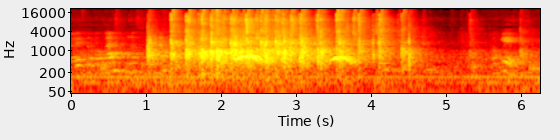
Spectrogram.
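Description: A classroom breaks into clapping and applause during a micro-teaching lesson, a burst of many hands lasting a few seconds before fading, with voices mixed in.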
